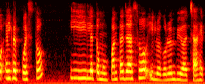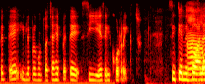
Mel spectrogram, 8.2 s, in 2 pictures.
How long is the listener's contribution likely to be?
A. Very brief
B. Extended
A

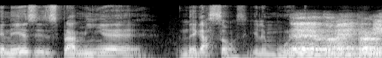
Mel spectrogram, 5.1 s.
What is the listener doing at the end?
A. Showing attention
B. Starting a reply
B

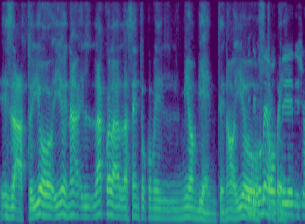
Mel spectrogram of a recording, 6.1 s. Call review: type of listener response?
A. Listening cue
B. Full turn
B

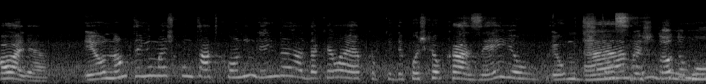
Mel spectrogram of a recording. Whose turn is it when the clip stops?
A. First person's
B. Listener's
B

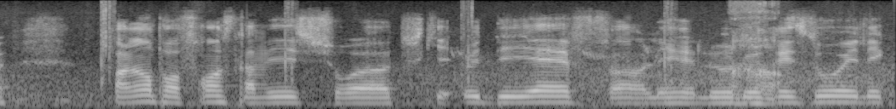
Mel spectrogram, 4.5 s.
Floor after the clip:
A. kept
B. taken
A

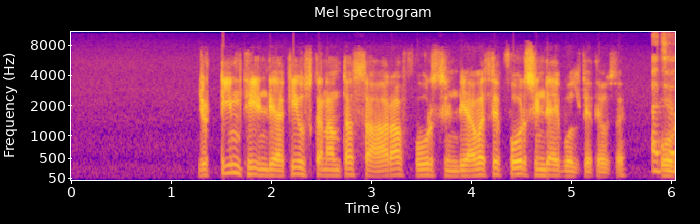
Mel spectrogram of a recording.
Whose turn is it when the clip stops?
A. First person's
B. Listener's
B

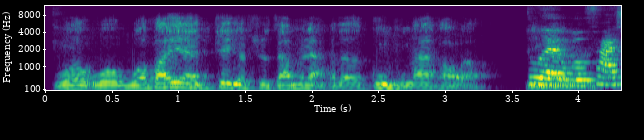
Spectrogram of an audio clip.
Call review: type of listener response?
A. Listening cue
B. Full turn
B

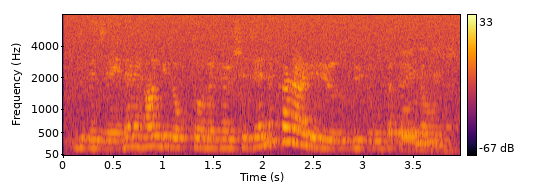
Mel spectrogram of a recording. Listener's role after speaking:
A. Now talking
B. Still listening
A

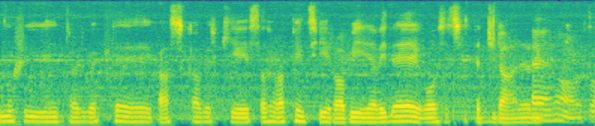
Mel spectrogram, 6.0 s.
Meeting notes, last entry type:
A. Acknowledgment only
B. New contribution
B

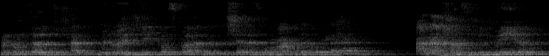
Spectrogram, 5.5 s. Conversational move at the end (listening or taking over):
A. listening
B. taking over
A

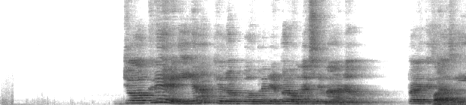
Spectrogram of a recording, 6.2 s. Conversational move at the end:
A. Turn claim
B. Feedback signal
B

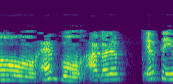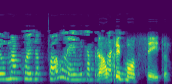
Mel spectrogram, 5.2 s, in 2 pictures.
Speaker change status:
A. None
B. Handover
B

